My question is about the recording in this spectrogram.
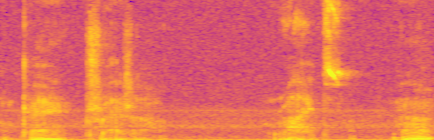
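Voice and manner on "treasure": TREASURE whispered as "TREZH-uh"; modern English. Shown as a demonstration. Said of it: "modern English".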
